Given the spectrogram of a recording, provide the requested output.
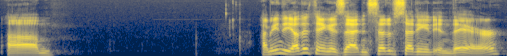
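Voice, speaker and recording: A man's voice: medium pitch, animated, normal speed, a bit bright. An informal man presenting a coding tutorial in a mid-range voice. He talks through each step as he goes, often muttering to himself in a casual, thinking-aloud way.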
